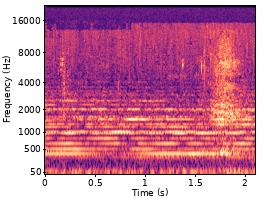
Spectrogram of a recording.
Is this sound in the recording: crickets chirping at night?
no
